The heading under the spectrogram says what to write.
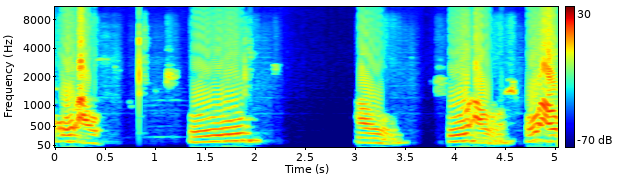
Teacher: फिर इसके बाद ओ औ उ औ ओ औ ओ औ का स्थान देखोगे तो कंठ और ओष्ठ से बोला जा रहा है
